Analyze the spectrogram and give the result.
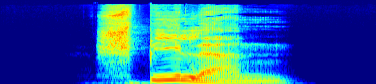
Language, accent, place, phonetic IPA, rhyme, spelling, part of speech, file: German, Germany, Berlin, [ˈʃpiːlɐn], -iːlɐn, Spielern, noun, De-Spielern.ogg
- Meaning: dative plural of Spieler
